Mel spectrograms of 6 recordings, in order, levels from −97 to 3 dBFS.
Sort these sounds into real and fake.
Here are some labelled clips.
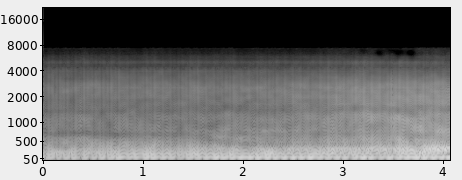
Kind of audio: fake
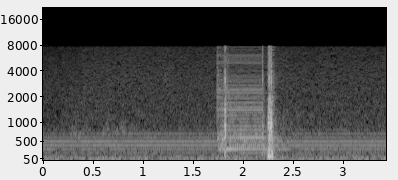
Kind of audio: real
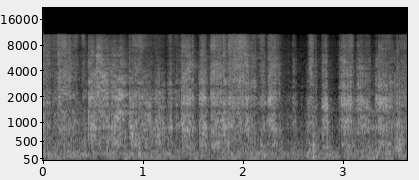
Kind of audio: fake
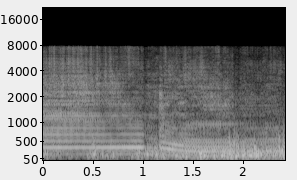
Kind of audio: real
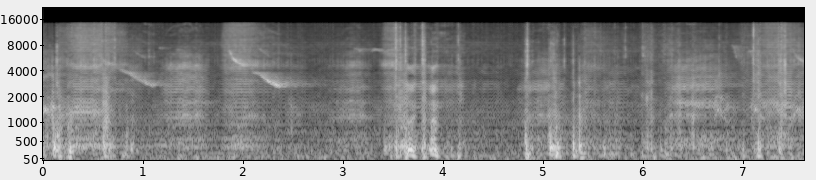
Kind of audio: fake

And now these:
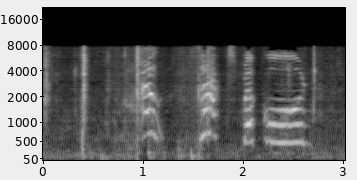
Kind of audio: fake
